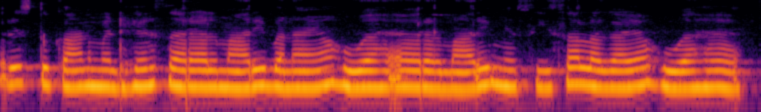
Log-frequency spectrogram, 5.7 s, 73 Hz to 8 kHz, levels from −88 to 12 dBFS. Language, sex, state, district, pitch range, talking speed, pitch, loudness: Hindi, female, Jharkhand, Garhwa, 205-225 Hz, 170 wpm, 210 Hz, -12 LUFS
